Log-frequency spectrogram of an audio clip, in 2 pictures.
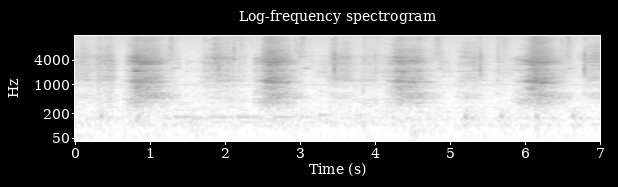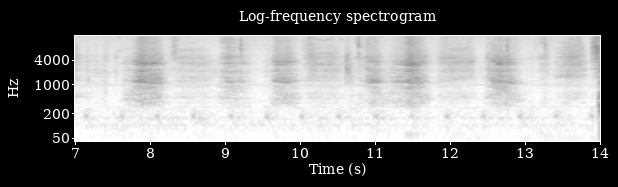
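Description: A man breathing hard and rhythmically through a set of kettlebell swings: a short, forceful breath about once a second, in time with the swings.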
